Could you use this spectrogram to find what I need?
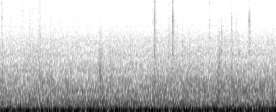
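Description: Windscreen wipers sweep and thump across the glass.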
